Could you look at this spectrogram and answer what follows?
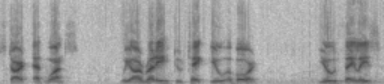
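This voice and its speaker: An actor playing a confident, decisive ship captain in a 1930s radio adventure serial. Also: male voice, on the high side, fairly bright tone. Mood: stern, deliberate. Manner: decisive, clipped orders. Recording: noisy 1930s radio recording.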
